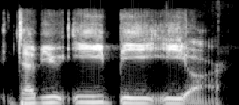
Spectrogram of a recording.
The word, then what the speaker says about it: Weber: Yes, but if you actually pronounced it correctly, the way it's spelled, it'd be Weber. Yeah. So is it Weber or Weber? No, it's actually Weber.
